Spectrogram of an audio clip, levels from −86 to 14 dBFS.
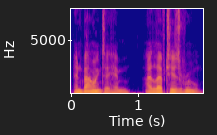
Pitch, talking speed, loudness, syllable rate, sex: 125 Hz, 240 wpm, -16 LUFS, 5.3 syllables/s, male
